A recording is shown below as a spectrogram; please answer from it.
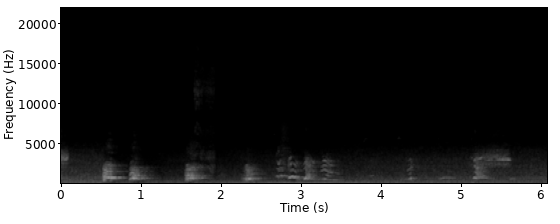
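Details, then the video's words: German Shepherd puppies at a pet shop in Patiala, Punjab, giving short yelping barks and whimpers, several in quick succession then scattered yips, over a steady low hum with brief human voices. "German Shepherd puppy"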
